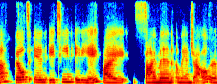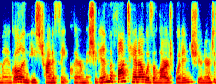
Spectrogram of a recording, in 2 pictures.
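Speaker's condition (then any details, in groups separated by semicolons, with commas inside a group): No condition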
